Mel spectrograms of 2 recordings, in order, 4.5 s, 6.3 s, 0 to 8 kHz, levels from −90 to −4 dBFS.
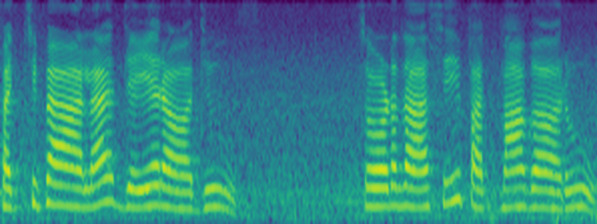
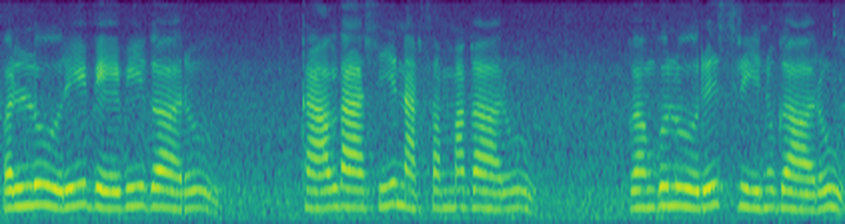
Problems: constant background noise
